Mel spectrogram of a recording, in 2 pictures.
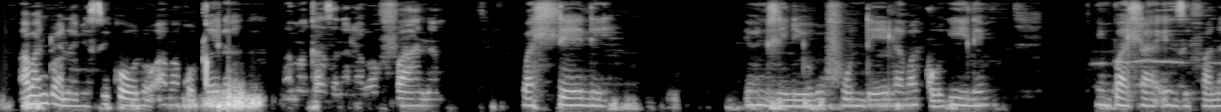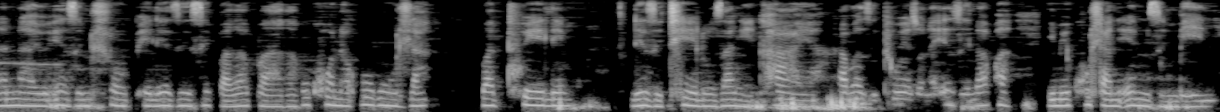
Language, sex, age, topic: North Ndebele, female, 36-49, education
